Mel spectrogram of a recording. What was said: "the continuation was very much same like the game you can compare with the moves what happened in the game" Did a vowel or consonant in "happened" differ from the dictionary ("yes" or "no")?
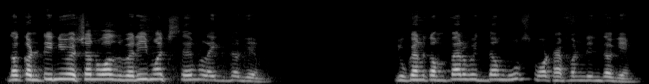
no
